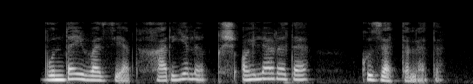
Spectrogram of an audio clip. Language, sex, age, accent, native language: Uzbek, female, 18-24, Toshkent shahri, Uzbek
